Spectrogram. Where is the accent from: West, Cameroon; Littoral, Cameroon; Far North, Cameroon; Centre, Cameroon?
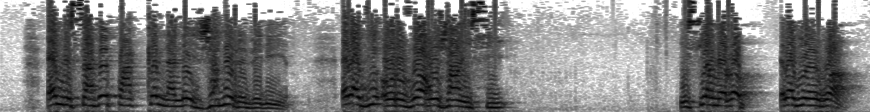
Centre, Cameroon; Akonan; Parce que je suis d'Akonan, pour ceux qui connaissent le Cameroun.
